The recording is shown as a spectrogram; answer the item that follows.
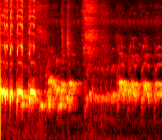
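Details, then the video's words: Local zebra dove with a loud, ringing voice: a burst of quick loud hooked coos opens, then a long trilled, slightly rising rolling coo follows. "Perkutut Lokal Suara Lantang"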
